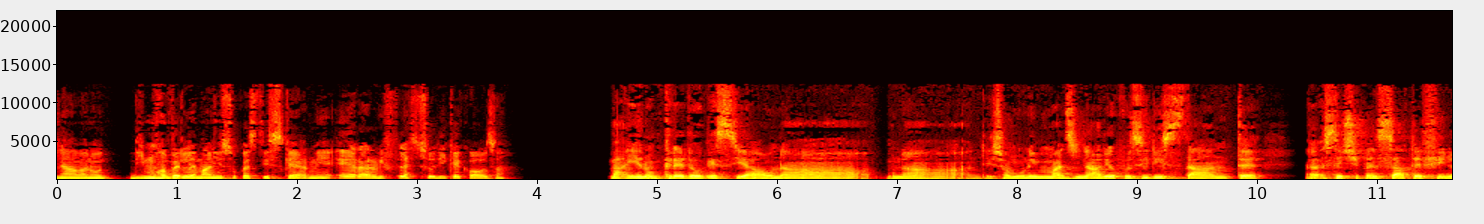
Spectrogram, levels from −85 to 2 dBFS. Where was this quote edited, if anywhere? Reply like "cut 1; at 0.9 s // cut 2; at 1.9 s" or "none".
none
